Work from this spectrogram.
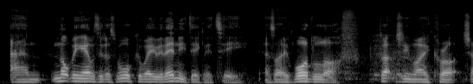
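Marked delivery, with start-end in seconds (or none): none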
